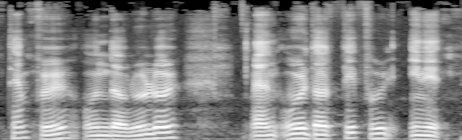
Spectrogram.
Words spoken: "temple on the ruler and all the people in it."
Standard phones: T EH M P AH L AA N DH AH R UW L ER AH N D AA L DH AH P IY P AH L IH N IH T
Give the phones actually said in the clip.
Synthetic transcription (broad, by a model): T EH M P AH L AA N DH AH R UW L ER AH N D AA L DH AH P IY P AH L IH N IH T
